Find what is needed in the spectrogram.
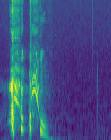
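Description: A person coughs twice in quick succession within the first second; the coughs are loud and close to the microphone.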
